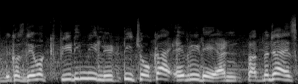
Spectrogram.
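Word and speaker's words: litti chokha: they were feeding me lit choka every day and Pata has corrected that it has to be lit choka not lit choka just as I keep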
